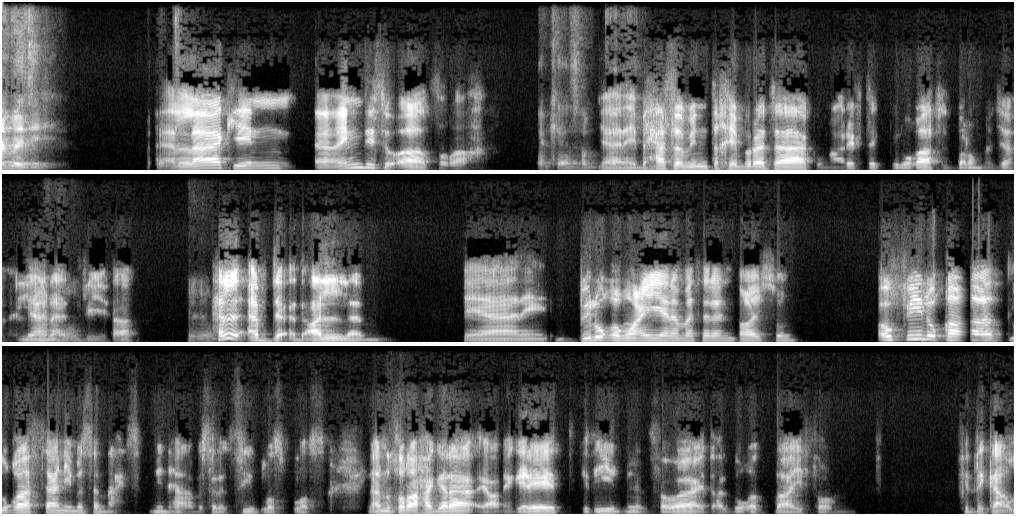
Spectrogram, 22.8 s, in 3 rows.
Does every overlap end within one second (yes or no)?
yes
